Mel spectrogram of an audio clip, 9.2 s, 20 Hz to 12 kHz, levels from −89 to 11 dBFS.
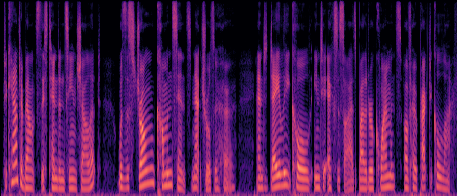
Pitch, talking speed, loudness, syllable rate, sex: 175 Hz, 170 wpm, -22 LUFS, 5.9 syllables/s, female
